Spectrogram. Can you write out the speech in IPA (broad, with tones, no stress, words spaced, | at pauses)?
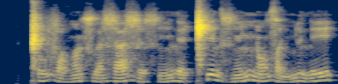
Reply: ǁo˨˥və˩ðˤɛ̃˨˥sʷa˩˧ ɮa˨˥ɮə˩ ɬẽ˩˧lɛ˩˧ ǁʰɪ˥˩lɮɛ̃˨˥ ɲõ˨˥zˤe˩ɲʏ˥˩ le˦˥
